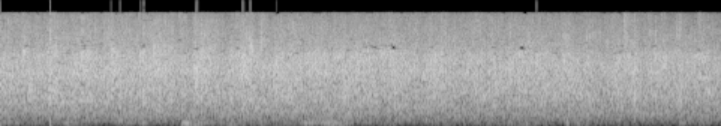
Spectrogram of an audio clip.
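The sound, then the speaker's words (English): Sustained applause from an audience, a steady loud wash of many hands clapping that holds evenly for several seconds without a break or any voices. “Round of applause.”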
